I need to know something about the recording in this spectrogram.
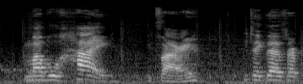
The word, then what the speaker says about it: Mabuhay: We're gonna take the other matte shade, which is called Malube.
